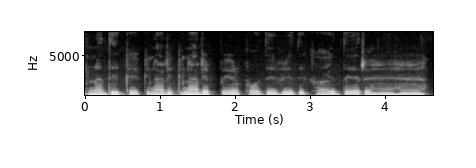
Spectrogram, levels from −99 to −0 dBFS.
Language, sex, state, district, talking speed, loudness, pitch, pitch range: Hindi, female, Jharkhand, Palamu, 140 wpm, -14 LUFS, 195 Hz, 190-210 Hz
